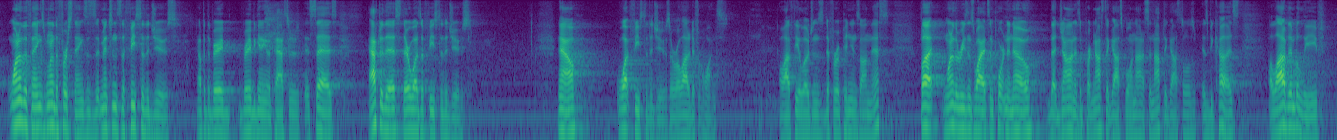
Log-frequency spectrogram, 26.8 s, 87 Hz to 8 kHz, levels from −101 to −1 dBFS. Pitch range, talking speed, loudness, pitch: 95-115 Hz, 195 wpm, -36 LUFS, 105 Hz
